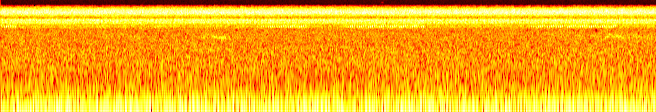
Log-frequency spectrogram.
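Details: A forest chorus of crickets and insects almost at the top of a mountain, captured live. A steady, shrill high drone carries longer trill bursts, while soft wind moves through the trees and brief faint bird chirps appear.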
